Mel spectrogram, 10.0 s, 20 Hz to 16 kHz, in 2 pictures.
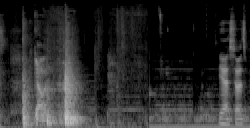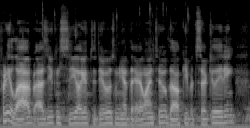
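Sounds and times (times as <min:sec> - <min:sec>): aquarium air pump humming: 0:01.8 - 0:10.0.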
